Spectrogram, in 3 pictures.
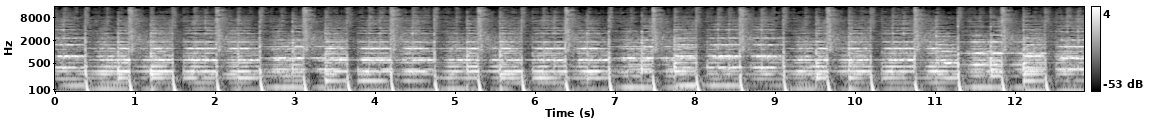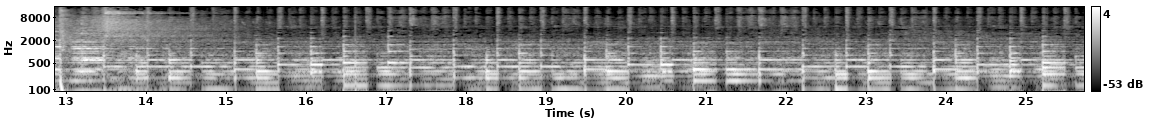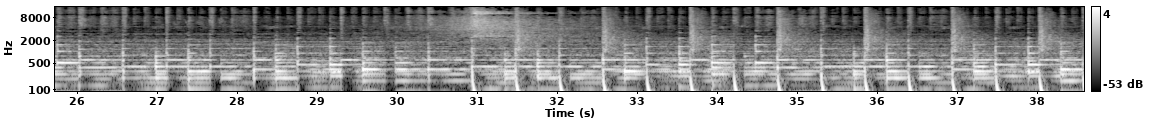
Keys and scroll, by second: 0.7 ctrl+Page_Down, 2.1 F3, 2.4 F2, 3.4 F4, 3.9 F2, 4.8 Escape, 5.4 F2, 10.1 shift+F2, 10.7 Escape, 11.0 F2, 13.6 shift+F2, 14.0 Escape, 17.9 ctrl+r, 21.8 Escape, 26.2 F2, 28.2 F4, 30.0 alt+c, 30.1 alt+w, 30.5 p, 33.0 shift+F2.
